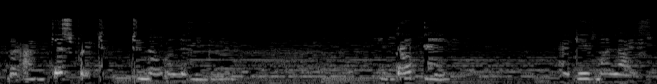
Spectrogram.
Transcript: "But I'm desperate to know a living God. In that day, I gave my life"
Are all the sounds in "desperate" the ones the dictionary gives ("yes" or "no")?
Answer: yes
